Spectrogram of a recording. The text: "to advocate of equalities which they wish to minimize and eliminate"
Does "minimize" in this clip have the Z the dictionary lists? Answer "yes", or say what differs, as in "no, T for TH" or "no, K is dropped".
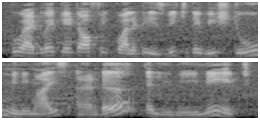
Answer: yes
